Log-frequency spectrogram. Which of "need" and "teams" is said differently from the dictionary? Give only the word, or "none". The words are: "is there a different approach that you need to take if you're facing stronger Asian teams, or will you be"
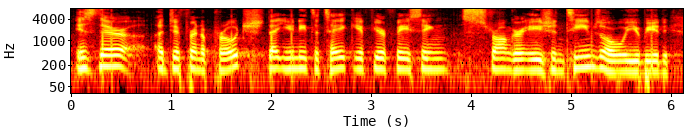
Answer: none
